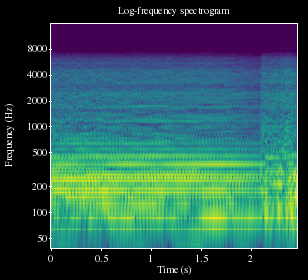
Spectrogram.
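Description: Heavily distorted electric guitar, a Jackson KVMG Pro Series tuned to drop B, played through the red channel of an EVH 5150III LBX 15-watt head into a miked cabinet. After a burst of chugging riffs, a chord is held and left ringing with steady sustain.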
